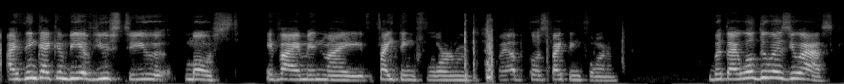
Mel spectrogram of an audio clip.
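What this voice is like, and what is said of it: Orcish character accent. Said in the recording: “That was another character. ... I slipped back in with the orcish accent”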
